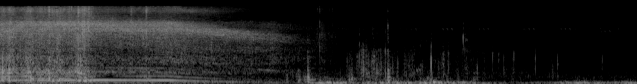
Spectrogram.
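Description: A motor engine passing by: a steady engine tone with hiss that swells, then fades and drops in pitch over about three seconds. Afterwards a faint high steady insect trill and a few light clicks.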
